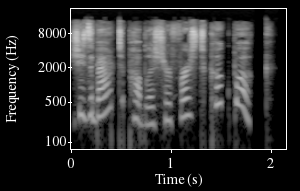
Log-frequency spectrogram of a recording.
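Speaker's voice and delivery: high-pitched cheerful announcement; bright. A narrator's reading. Friend boasts of the guest's first cookbook, brightly. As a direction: announce it with bubbly pride. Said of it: "Demi told me brightly".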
